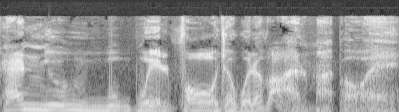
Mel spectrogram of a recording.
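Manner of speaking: slow, drawn-out wizard voice. Retelling a bank advert where Peter O'Toole plays Merlin: imitating Peter O'Toole as Merlin. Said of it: "he wields a big hammer and he goes".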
